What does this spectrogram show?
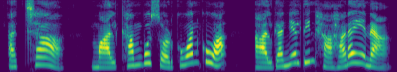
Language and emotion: Santali, surprised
